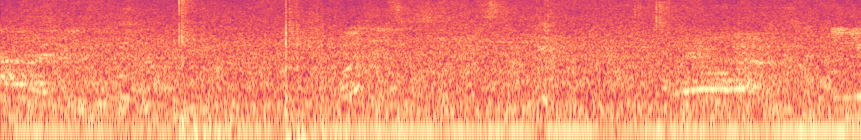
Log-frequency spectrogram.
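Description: Indoor futsal play: players' shouts over a steady low hum. There are a couple of sharp knocks around a second in, from the ball being kicked.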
